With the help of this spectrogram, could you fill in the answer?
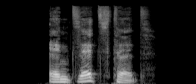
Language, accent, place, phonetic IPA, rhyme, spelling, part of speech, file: German, Germany, Berlin, [ɛntˈzɛt͡stət], -ɛt͡stət, entsetztet, verb, De-entsetztet.ogg
- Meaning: inflection of entsetzen: 1. second-person plural preterite 2. second-person plural subjunctive II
